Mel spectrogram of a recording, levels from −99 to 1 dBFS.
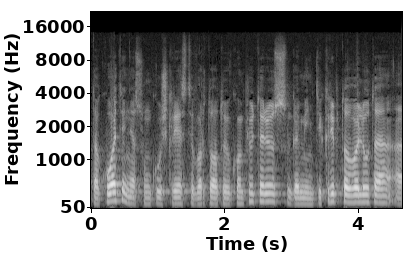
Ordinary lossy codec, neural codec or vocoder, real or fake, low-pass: AAC, 64 kbps; none; real; 14.4 kHz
